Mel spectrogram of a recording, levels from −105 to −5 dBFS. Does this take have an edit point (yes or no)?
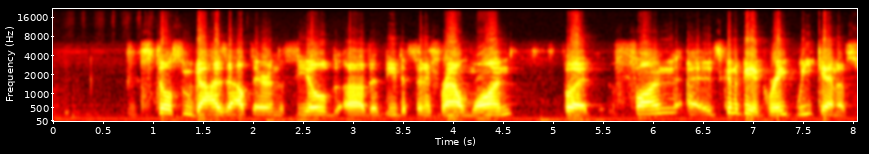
no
